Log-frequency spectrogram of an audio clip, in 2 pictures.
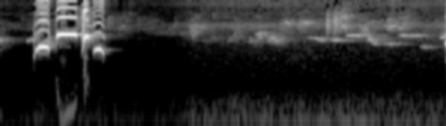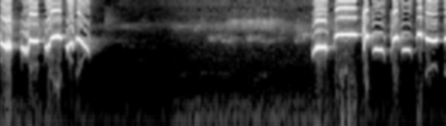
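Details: Three short bursts of Oriental magpie-robin song, played as a lure to stir silent caged birds into singing: bright, clear whistled notes with curving slurs, spaced about four seconds apart.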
